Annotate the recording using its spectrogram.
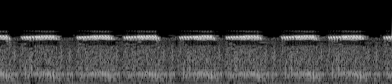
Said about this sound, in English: But I do have this. Okay. Ooh, cricket. Oh, very nice.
